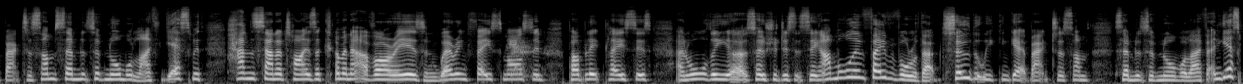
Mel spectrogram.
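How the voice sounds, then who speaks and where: A woman radio talk show host, arguing her point forcefully in a studio interview. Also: fairly high pitch, no echo.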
